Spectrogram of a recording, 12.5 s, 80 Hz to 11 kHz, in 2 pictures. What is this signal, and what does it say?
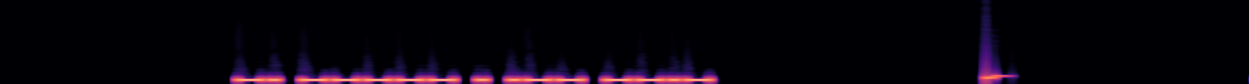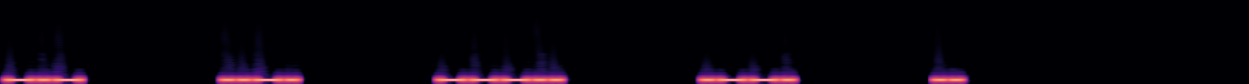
Morse code, heard as a keyed tone, about 30 wpm, spaced as for 15 wpm, 700 Hz. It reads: N0EWQ KF8PI
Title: USA Call Signs - 5 Characters - 6x Character Spacing - 30wpm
